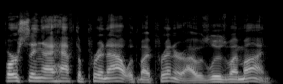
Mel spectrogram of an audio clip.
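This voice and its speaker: A man co-hosting a casual sports radio show in a studio, relaxed and chatty, telling stories. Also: medium pitch, quick pace, no echo. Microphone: studio mic.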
